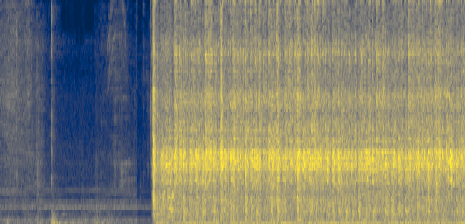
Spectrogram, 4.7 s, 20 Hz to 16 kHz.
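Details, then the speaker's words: Rebuilt Mercedes OM617.912 diesel in a Unimog 404, rebuilt fuel pump, weak batteries, first start attempt: steady cranking about four beats per second, never catches; owner suspects it isn't getting diesel. "Lijkt wel of hij toch geen diesel krijgt."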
